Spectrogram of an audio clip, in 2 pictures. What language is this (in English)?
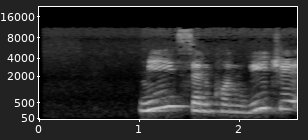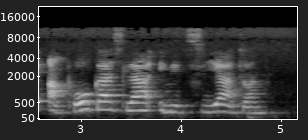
Esperanto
